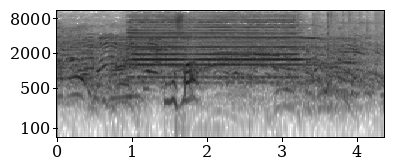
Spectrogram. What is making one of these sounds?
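A referee's whistle blows a long, steady blast.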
